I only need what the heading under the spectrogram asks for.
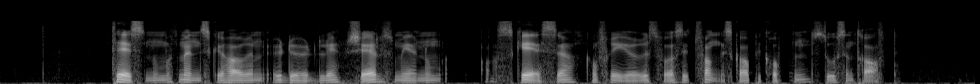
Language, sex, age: Norwegian, male, 17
